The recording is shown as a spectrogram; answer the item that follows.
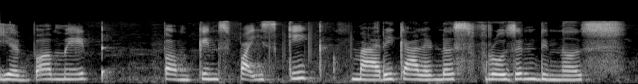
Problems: none marked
